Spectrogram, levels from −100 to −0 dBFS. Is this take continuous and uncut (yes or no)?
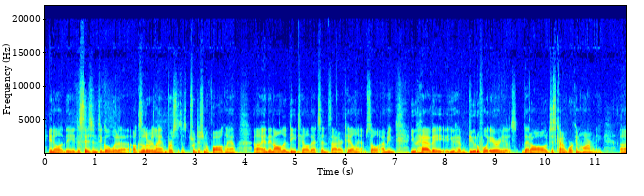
yes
